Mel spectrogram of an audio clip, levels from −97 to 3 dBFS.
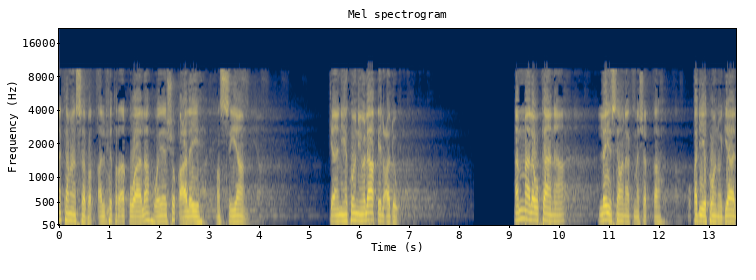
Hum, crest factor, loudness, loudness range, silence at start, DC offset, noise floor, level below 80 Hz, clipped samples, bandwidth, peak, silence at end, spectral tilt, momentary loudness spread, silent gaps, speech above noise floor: none; 12 dB; -10 LUFS; 4 LU; 0 s; under 0.1%; -62 dBFS; -34 dBFS; 0.1%; 9.6 kHz; 0 dBFS; 0 s; -5.5 dB/octave; 9 LU; 8.31-9.08 s; 53 dB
